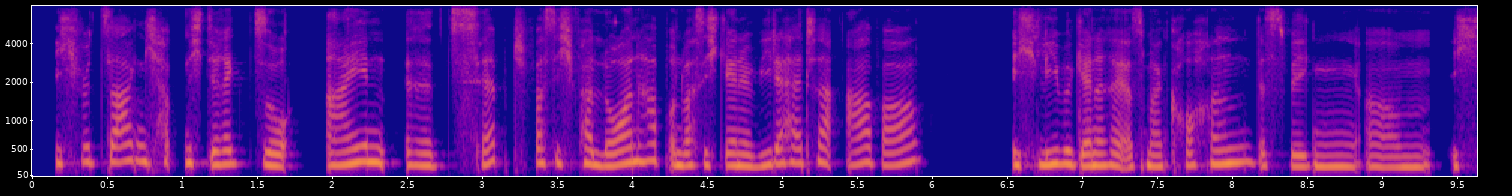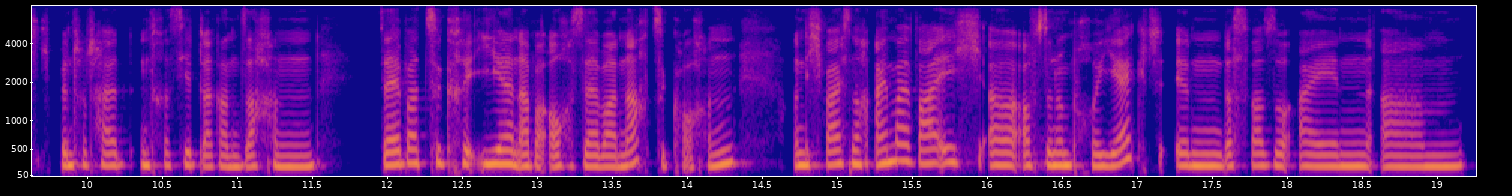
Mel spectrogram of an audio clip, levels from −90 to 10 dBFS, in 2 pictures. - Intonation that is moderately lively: Yes, average, 3.0 semitones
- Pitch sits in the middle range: No, high, 215 Hz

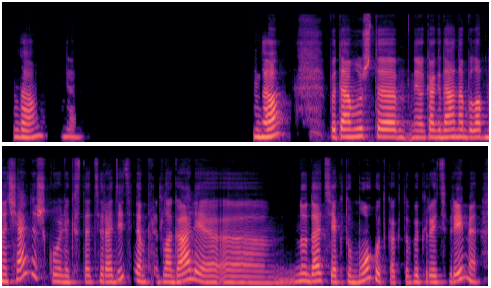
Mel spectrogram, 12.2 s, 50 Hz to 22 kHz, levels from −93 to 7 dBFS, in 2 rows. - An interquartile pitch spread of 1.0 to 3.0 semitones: Yes, narrow, 2.6 semitones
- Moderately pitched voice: No, high, 195 Hz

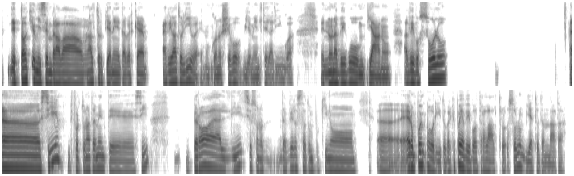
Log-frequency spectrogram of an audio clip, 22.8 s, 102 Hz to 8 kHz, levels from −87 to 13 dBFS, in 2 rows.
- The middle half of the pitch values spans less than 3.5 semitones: No, average, 3.9 semitones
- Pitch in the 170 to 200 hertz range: No, low, 110 Hz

